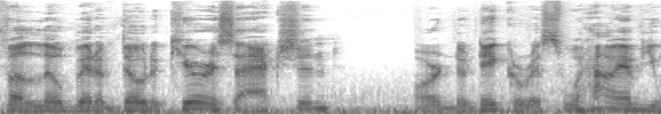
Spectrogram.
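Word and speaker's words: Doedicurus: Now, just for a little bit of Dodicurus action, or Dodicarus, however you want to say it. Listen, I know I get corrected all the time in the comments. Z, it's pronounced Dodicarus, and I heard HLNA say it too.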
